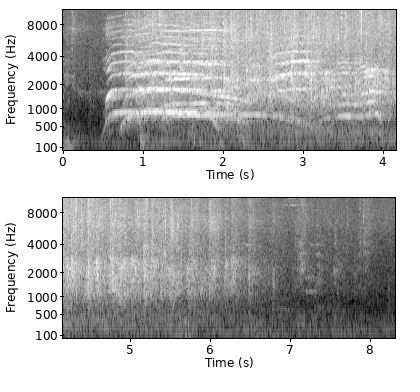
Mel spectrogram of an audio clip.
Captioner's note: applause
